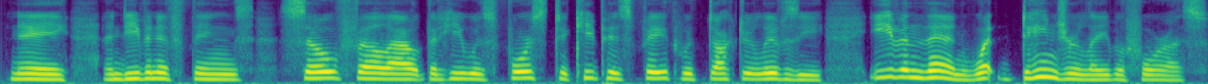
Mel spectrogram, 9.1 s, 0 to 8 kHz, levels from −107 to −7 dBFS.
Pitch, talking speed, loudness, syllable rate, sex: 195 Hz, 170 wpm, -16 LUFS, 4.1 syllables/s, female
